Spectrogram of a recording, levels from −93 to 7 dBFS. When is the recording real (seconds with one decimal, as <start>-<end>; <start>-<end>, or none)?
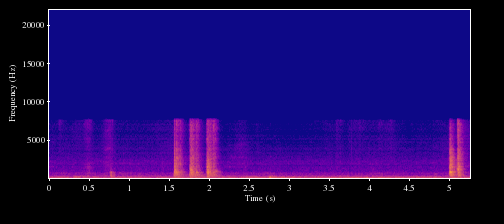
none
